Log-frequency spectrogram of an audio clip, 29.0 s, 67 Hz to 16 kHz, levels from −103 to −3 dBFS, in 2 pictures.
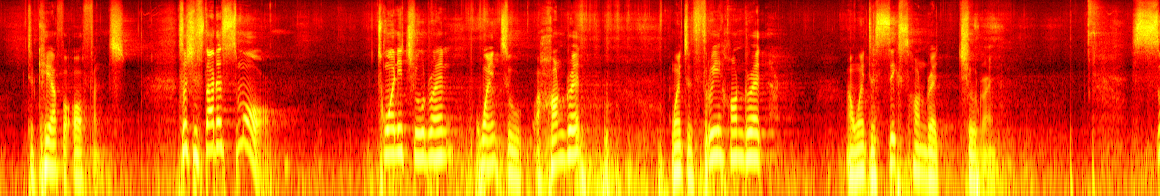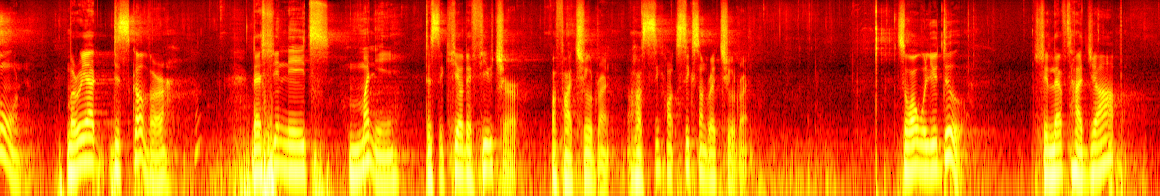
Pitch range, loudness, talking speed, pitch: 100-135 Hz, -19 LUFS, 95 wpm, 110 Hz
